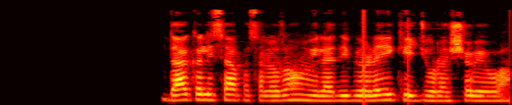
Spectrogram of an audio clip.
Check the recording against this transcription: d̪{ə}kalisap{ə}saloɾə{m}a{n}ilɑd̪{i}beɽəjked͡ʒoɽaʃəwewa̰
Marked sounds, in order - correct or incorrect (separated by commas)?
incorrect, correct, correct, incorrect, correct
